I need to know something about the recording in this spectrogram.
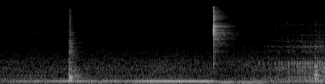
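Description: A hand crank winds a spring motor with a low whirring.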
